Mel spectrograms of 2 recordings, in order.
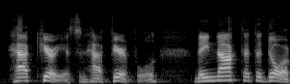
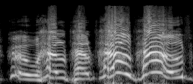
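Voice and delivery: very high, loud shrieks for help; terrified screaming; 18 dB louder, much slower than usual. Acted. Sisters yell in terror.

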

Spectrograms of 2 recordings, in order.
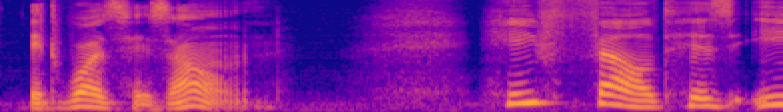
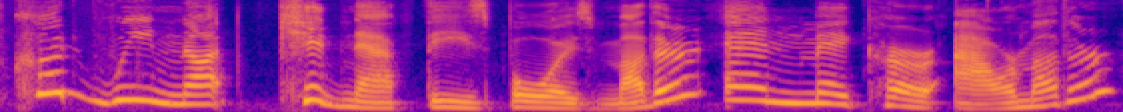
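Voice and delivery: higher, louder eager pitch of a plan; 5 semitones higher, 4 dB louder than usual. A narrator's reading. Smee proposes a kidnapping to his captain, eagerly. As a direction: propose it keenly, voice lifted. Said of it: "by Smee's eager voice".

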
